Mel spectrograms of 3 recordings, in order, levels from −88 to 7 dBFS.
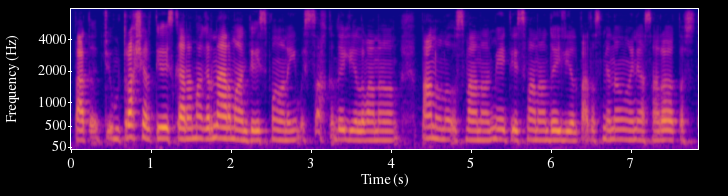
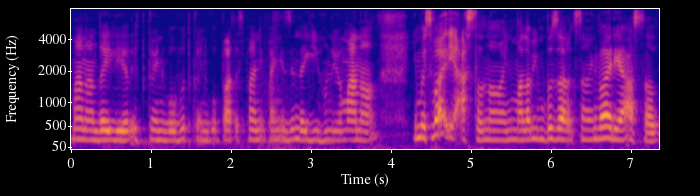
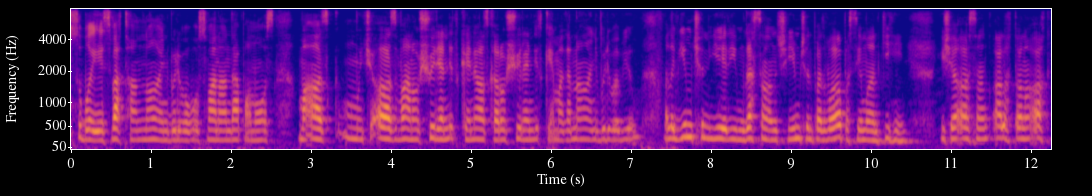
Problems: background sounds at intervals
